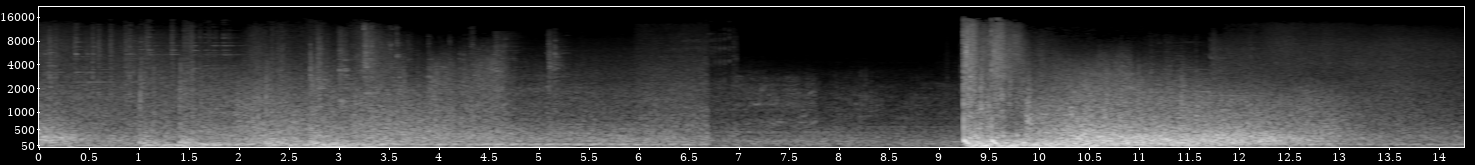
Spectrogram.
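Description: Shells splash into the water nearby.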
